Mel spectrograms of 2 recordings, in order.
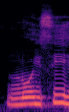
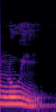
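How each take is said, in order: First: The name ends with an 's-ee' sound. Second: The name ends with a plain 'ee' sound. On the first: It is read as the spelling suggests. The speaker calls it wrong. "हम लोगों को पढ़ना पड़े तो हम बोलेंगे कि नोइसी है" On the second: It is the pronunciation given in books. The speaker calls it right. "किताबें उसका प्रोनाउंसिएशन करती हैं नूई"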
